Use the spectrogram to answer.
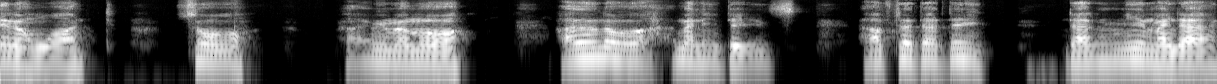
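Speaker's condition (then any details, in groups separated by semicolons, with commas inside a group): Cerebral palsy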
